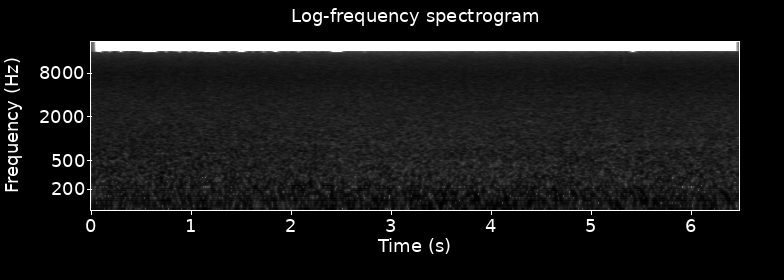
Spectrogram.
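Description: Rushing water of Begbie Falls and its creek: a loud, steady, even rush with no breaks.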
